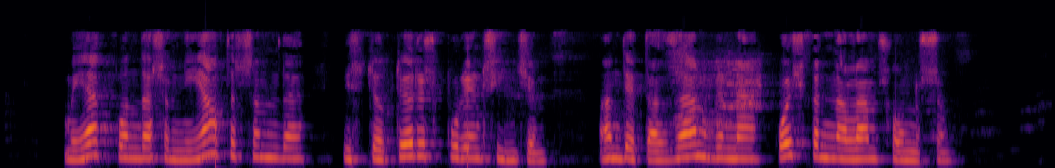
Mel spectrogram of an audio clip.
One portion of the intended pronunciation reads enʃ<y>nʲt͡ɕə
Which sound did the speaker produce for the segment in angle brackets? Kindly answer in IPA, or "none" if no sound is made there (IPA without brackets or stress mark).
i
